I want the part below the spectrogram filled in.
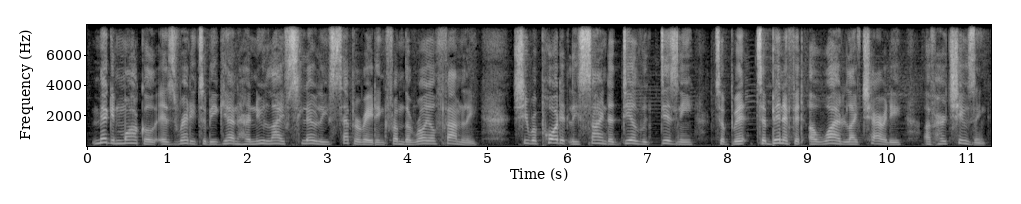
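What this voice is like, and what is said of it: Poor put-on British accent. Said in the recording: “British accent. ... Shitty accent.”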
